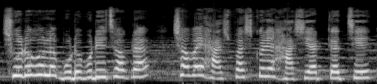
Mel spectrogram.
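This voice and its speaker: A woman narrating a romantic story, lively and acting out every character herself. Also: very high voice, brisk, faint music behind. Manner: lively, acts out all characters.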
